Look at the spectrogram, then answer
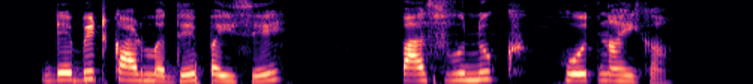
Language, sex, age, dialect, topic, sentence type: Marathi, female, 18-24, Standard Marathi, banking, question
